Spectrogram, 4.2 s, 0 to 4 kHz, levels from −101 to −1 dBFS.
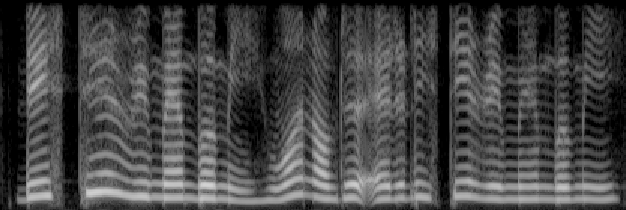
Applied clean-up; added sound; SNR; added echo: none; none; none; none.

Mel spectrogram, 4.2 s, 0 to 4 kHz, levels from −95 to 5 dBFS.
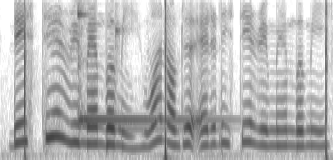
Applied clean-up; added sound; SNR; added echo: none; Hammer + Doorbell; 6 dB; none.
